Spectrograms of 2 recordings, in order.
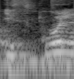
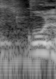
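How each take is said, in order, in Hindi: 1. यह हिंदी जैसे तरीके से बोला जाता है। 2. यह अंग्रेज़ी जैसे तरीके से बोला जाता है। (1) "वो स्कूल नहीं" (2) "स्कूल होता है, S C H double O L"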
